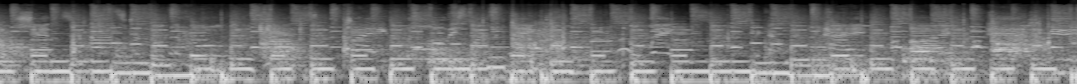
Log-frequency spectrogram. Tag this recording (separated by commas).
Skateboard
